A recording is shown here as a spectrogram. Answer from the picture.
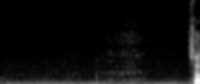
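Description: Low, steady electrical mains hum from the lecture hall's microphone and sound system, heard during a pause in the talk.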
